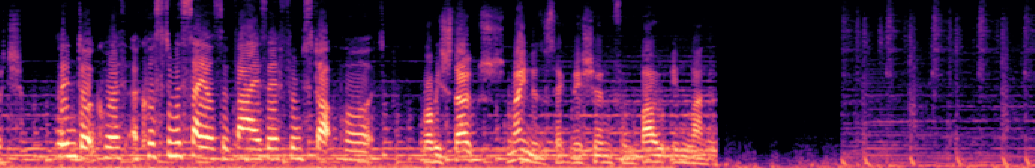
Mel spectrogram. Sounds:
speech, music

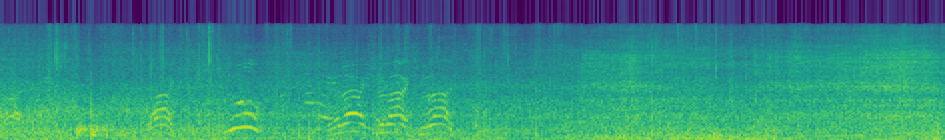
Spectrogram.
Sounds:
speech, vehicle, car, bicycle

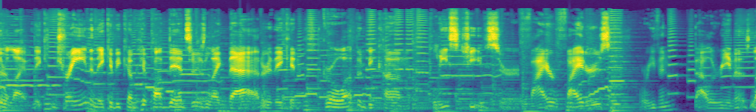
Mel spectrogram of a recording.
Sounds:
speech, music

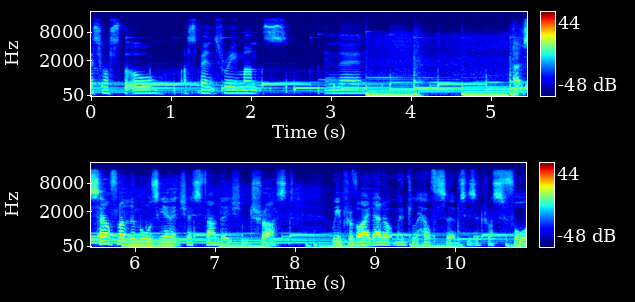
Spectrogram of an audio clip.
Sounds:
speech, music

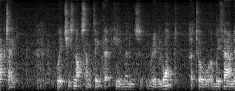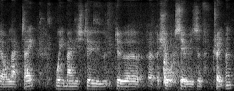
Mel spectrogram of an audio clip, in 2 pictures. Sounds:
speech

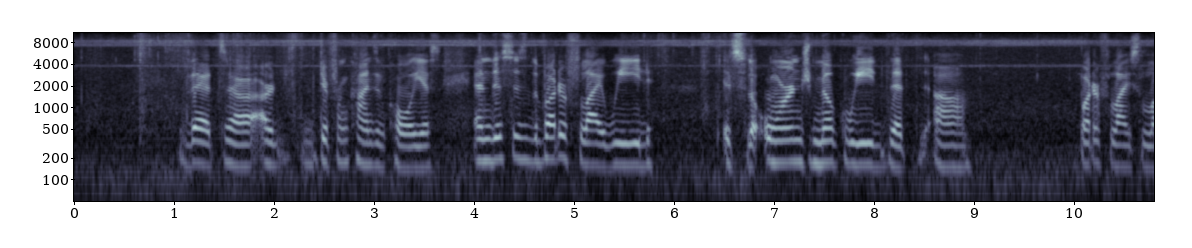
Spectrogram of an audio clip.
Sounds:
outside, rural or natural, speech

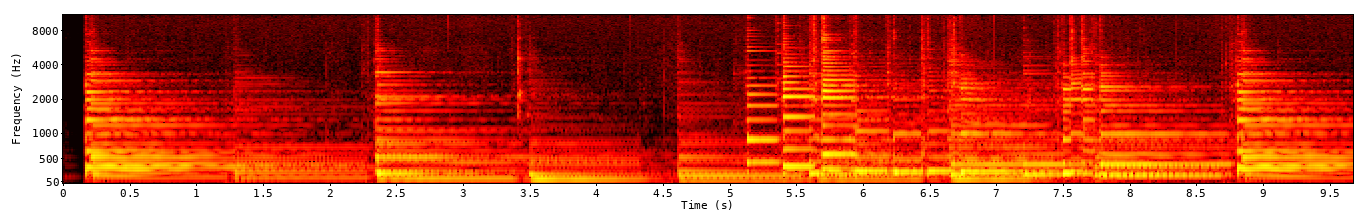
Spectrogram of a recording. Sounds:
music

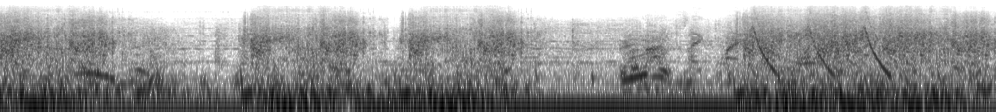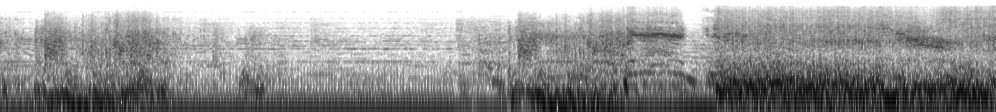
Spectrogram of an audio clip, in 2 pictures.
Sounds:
speech, music

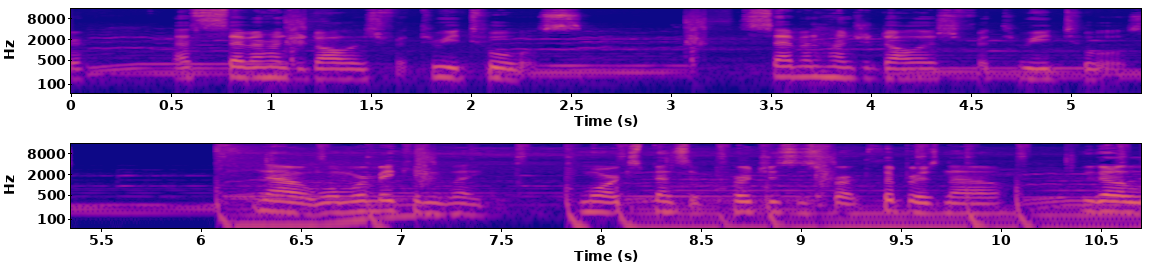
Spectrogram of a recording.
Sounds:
cutting hair with electric trimmers

